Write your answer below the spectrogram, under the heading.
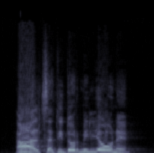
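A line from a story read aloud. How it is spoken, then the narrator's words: Roared. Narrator (Italian): ruggì Harris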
